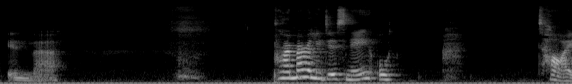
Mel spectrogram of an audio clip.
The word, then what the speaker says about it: Ty: 90s in suitcases in there primarily disney or thai it's called thai i know it's t y but it's actually pronounced yeah so anyway we're going to start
